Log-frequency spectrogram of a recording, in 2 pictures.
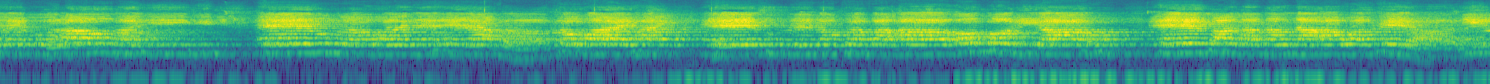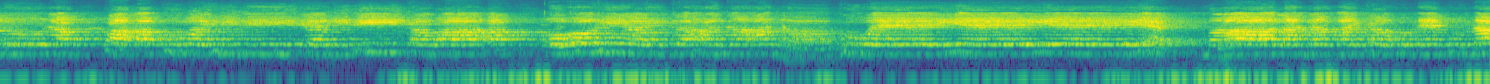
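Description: A group of children chanting a Hawaiian oli in unison, long held phrases broken every few seconds by short pauses for breath.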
